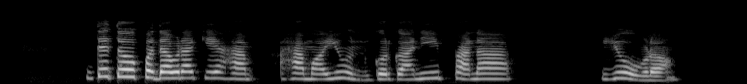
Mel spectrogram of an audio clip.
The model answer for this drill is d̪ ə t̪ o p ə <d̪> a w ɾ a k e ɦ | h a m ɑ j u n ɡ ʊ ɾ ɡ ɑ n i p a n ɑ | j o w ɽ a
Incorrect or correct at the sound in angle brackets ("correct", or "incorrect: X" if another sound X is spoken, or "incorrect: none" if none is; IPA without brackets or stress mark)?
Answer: correct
